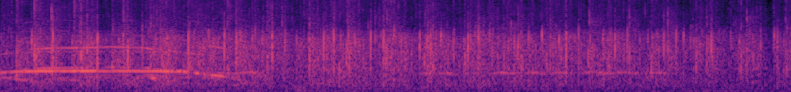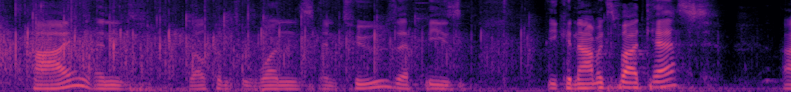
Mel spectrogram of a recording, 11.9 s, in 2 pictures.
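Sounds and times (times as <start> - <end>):
audience applause for two economics show co-hosts: 0.0 - 10.4
speech: 6.2 - 11.8.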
